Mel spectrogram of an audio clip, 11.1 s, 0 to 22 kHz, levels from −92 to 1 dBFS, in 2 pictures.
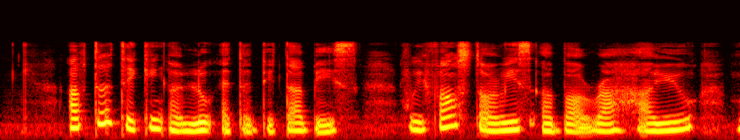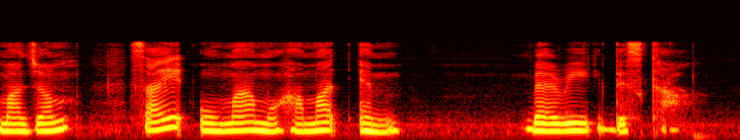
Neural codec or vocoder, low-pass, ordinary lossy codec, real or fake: none; 7.2 kHz; none; real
